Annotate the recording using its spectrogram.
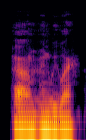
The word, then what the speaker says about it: Nwigwe: Is it Nwigwe or Nwigwe? – Nwigwe.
